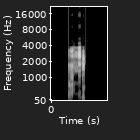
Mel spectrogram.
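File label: Sheriff's Office Dispatch 1, p25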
